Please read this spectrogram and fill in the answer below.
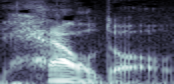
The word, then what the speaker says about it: Haldol: Haldol, I was saying it incorrectly. Haldol.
